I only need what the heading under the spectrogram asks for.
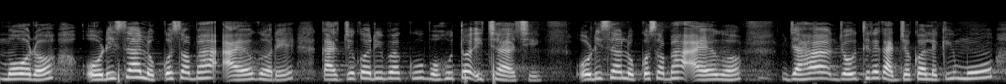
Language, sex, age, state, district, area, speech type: Odia, female, 30-45, Odisha, Dhenkanal, rural, spontaneous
